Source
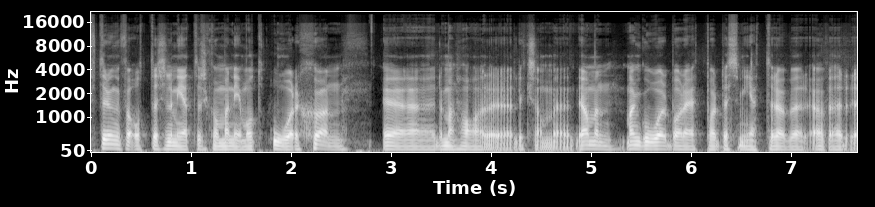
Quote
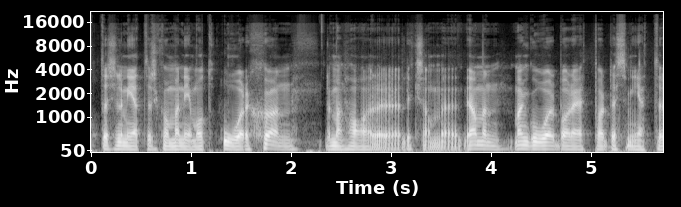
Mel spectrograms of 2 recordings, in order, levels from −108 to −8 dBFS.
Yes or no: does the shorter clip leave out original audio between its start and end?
yes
